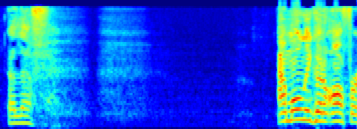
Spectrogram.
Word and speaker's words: aleph: And I'll just give you the first letter of the Hebrew alphabet, kind of, if you can't remember how to pronounce this, almost like an olive, aleph.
